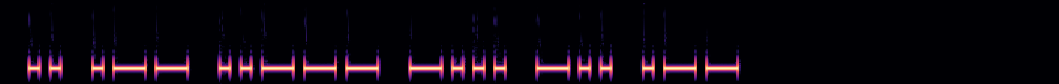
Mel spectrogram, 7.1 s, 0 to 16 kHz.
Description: Morse code, heard as a keyed tone, about 17 wpm, 700 Hz. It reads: IW2BDW
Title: DXCC-100 Call Signs - 6 Characters - Repeated 3x - 17wpm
